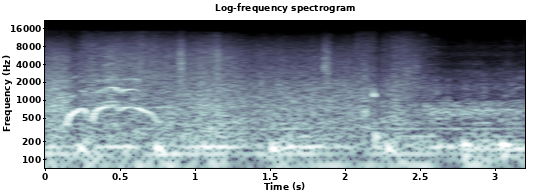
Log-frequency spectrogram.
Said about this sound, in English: Okay, guys, this is going to be a tough swim through these strong ocean waves and rocks to get to the island. Can you do it?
